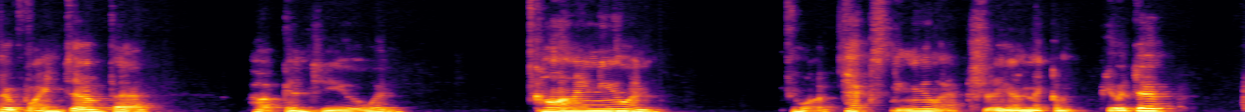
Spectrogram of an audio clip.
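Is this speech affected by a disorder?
Yes: cerebral palsy.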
